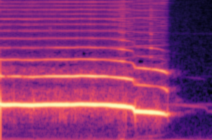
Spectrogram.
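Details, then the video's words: Coyote giving a single steady, high howl held level for about a second and a half, then dipping slightly and breaking off abruptly, followed by silence. "Coyote Sounds"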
